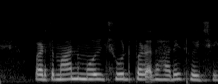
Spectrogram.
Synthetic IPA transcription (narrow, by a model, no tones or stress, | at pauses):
bəɾt̪əmanmolt͡ʃʰuʈpəɾə̰d̪ʱaɾit̪ɦojt͡ʃʰɛ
